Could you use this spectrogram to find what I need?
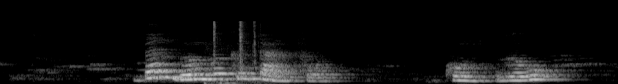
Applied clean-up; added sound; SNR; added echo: none; Door; 16 dB; reverberation time 0.9 s.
